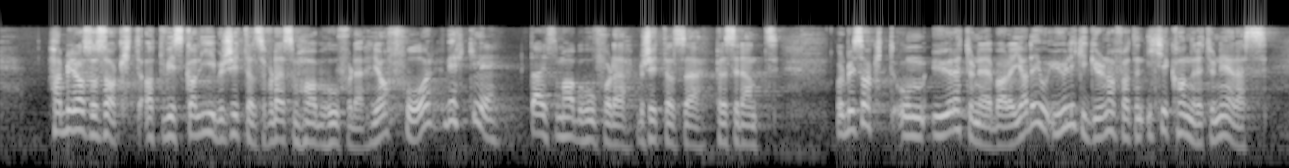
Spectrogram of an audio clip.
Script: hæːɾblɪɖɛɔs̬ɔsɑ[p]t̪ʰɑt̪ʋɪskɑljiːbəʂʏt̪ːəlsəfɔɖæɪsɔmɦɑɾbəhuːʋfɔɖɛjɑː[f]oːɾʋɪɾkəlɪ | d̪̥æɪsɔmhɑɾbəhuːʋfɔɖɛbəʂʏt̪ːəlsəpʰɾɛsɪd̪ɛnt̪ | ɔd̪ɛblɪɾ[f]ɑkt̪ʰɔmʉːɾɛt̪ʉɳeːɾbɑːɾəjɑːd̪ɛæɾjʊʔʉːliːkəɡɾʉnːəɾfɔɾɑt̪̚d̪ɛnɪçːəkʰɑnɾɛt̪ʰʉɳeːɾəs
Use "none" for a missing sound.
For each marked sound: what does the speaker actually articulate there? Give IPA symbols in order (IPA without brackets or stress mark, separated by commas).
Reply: k, f, s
